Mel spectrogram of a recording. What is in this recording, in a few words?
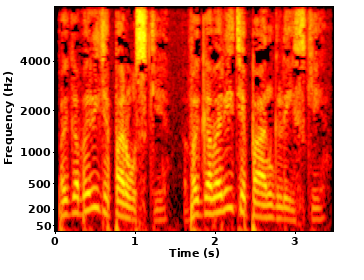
russian Do you speak Russian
